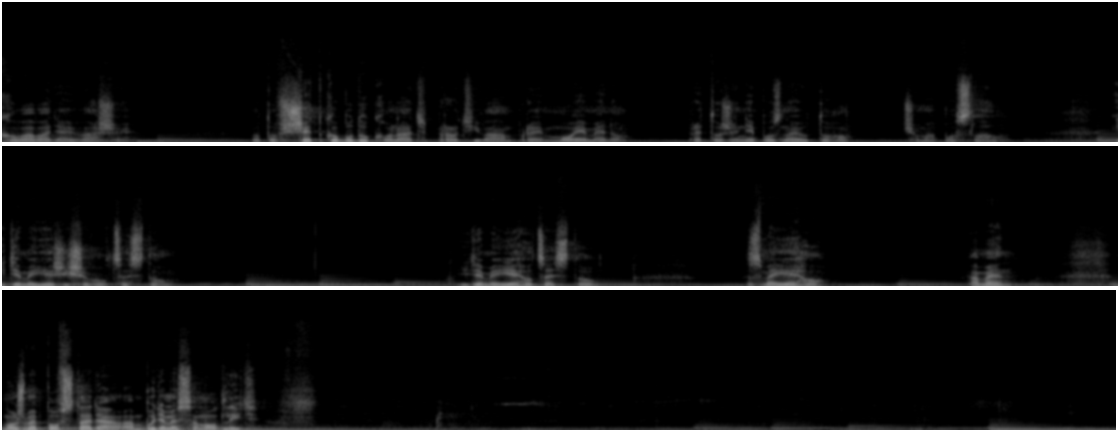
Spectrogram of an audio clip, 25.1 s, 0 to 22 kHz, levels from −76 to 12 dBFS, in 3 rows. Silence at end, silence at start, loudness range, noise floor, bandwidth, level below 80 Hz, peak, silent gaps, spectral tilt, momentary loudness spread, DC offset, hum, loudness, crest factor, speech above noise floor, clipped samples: 0 s; 0 s; 22 LU; -59 dBFS; 17.5 kHz; -60 dBFS; -14 dBFS; none; -4 dB/octave; 25 LU; under 0.1%; none; -35 LUFS; 22 dB; 24 dB; under 0.1%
